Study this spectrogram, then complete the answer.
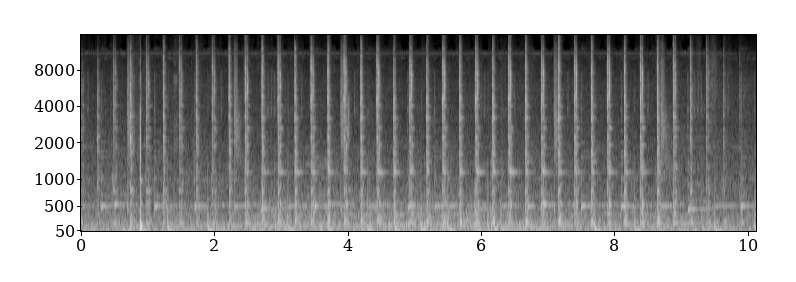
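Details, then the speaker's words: Volkswagen Jetta on suspension shaker machine, suspension set recently replaced, knocks on rough roads: sharp even knocks about four per second; loose, untightened bolt found and tightened. "Dia datang dengan komain bunyi-bunyi bila jalan tak kata. So kita dah pakai mesin ni. So dah dapat detect dah bunyi tu."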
